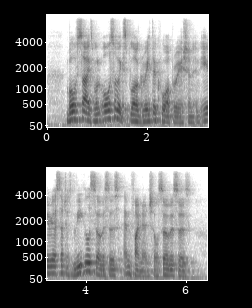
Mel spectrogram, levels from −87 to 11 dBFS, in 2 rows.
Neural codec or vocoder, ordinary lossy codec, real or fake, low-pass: none; none; real; 7.2 kHz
